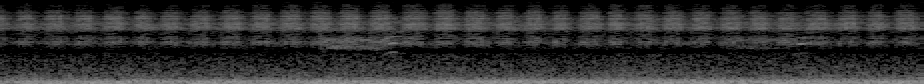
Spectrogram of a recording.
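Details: Cicadas calling in summer in Tuscany: a steady, dense shrill buzz, high and unbroken, pulsing rapidly throughout, over a low background rumble.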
